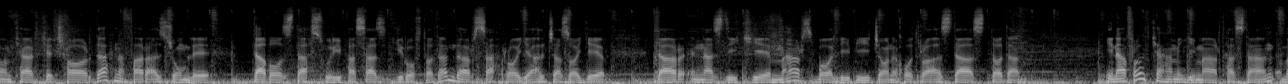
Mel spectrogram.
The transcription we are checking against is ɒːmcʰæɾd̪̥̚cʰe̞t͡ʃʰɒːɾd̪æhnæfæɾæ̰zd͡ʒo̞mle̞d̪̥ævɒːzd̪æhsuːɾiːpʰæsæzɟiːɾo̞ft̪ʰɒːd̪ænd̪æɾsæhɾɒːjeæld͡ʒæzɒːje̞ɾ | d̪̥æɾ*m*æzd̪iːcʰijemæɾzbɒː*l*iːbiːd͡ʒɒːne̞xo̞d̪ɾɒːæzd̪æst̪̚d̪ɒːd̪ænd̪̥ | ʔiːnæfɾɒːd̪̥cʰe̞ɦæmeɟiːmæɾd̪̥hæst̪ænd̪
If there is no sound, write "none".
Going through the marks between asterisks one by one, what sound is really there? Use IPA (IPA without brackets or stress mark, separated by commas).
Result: n, l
